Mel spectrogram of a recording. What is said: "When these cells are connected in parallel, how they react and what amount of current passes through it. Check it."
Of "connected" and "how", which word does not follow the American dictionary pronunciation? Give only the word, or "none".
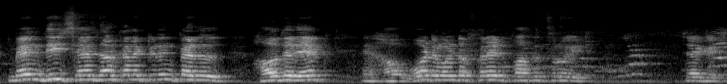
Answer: connected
